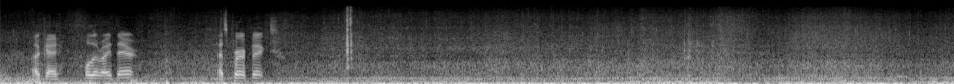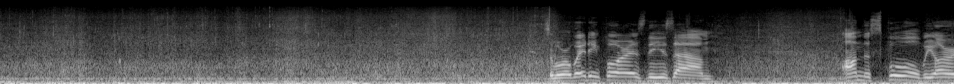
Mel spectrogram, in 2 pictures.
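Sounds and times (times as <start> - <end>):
outboard motors running: 0.0 - 19.0
water rushing past hull: 0.0 - 19.0
wind buffeting microphone: 0.0 - 19.0.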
